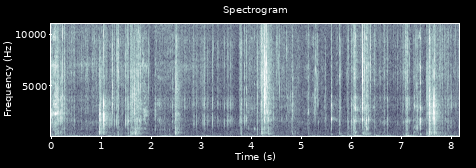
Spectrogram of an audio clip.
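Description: A small metal blade carves and scrapes flakes from a solid, dry, oval, hand-sized white soap bar held in the hand, and the crumbs fall onto a table. Crisp, crunchy scrapes and bright tearing bursts come in irregular strokes over a low steady hum.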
